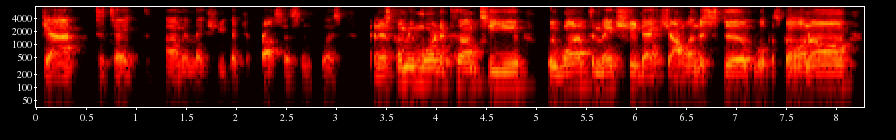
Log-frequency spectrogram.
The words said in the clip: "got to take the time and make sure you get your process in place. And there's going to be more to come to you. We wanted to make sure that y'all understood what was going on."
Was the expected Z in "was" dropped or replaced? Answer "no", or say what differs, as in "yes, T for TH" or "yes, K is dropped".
yes, S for Z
